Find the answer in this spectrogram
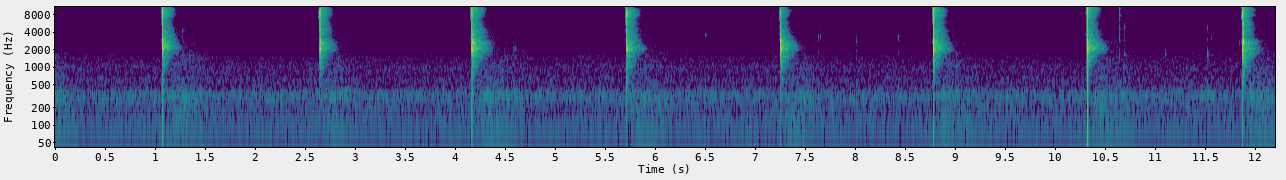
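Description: Finger snaps keeping slow, even time for an a cappella song: eight single snaps about one and a half seconds apart.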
